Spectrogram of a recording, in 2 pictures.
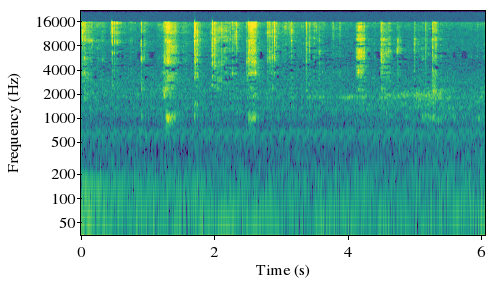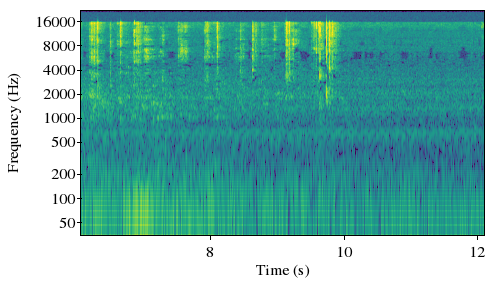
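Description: Small scissors snipping through paper: a quick, irregular run of faint snips that stops a couple of seconds before the end.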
